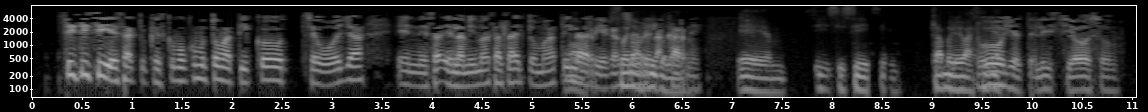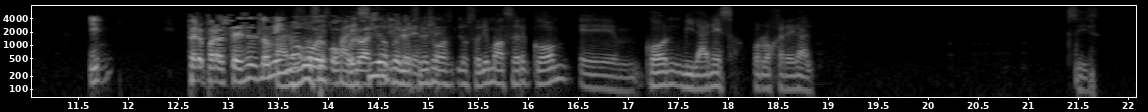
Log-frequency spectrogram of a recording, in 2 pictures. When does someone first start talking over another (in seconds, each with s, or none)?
5.3 s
